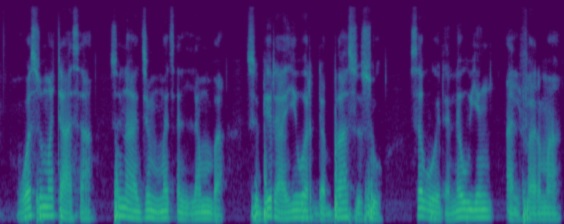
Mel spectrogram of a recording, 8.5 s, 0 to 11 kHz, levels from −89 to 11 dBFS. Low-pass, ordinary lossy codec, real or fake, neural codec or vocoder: 9.9 kHz; none; fake; autoencoder, 48 kHz, 128 numbers a frame, DAC-VAE, trained on Japanese speech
